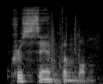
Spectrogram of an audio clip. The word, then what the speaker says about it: chrysanthemum: chanem seed it's crazy people mispronounce that all the time I noticed chrysanthemum they're like Chum that's odd I guess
